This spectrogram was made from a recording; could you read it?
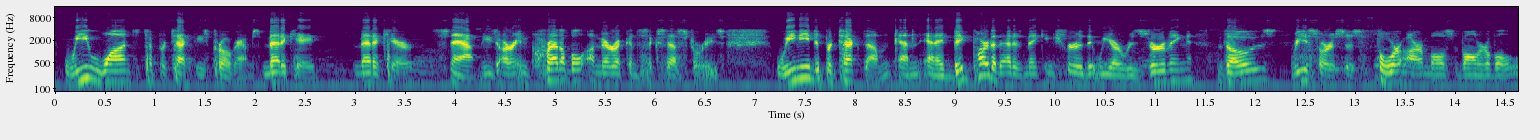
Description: WASHINGTON, D.C.(Northern Plains News)- South Dakota Congressman Dusty Johnson defended the so-called “big, beautiful bill” during a telephone town hall last Wednesday night.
